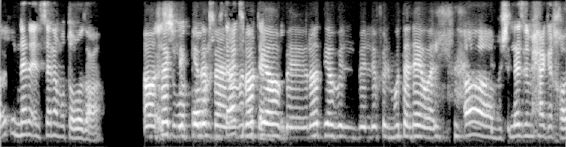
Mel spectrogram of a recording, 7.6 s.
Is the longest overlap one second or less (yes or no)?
no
